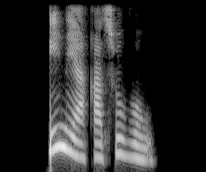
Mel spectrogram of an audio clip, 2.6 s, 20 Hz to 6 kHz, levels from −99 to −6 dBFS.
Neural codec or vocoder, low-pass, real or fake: none; 5.4 kHz; real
